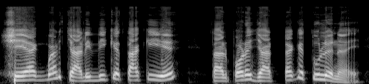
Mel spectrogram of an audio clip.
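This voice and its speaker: A woman's voice: medium pitch, lively intonation, normal speed, dry recording. A woman reading scripted narration for a cartoon story as its storyteller.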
